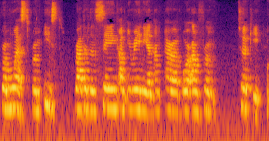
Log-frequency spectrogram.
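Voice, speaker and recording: With a Kurdish accent, a woman talks at a moderate pace in a high pitch, her pitch varying in an ordinary way. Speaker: interviewee. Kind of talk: street interview.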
